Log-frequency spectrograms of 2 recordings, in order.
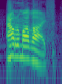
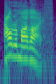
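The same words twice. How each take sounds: The two takes are said the same way.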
